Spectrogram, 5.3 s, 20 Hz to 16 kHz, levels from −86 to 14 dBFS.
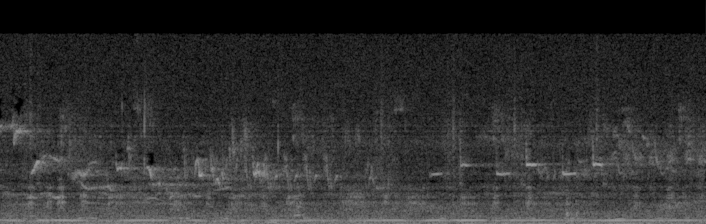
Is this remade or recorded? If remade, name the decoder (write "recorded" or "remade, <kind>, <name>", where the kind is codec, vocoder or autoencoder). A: remade, vocoder, BigVGAN v2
